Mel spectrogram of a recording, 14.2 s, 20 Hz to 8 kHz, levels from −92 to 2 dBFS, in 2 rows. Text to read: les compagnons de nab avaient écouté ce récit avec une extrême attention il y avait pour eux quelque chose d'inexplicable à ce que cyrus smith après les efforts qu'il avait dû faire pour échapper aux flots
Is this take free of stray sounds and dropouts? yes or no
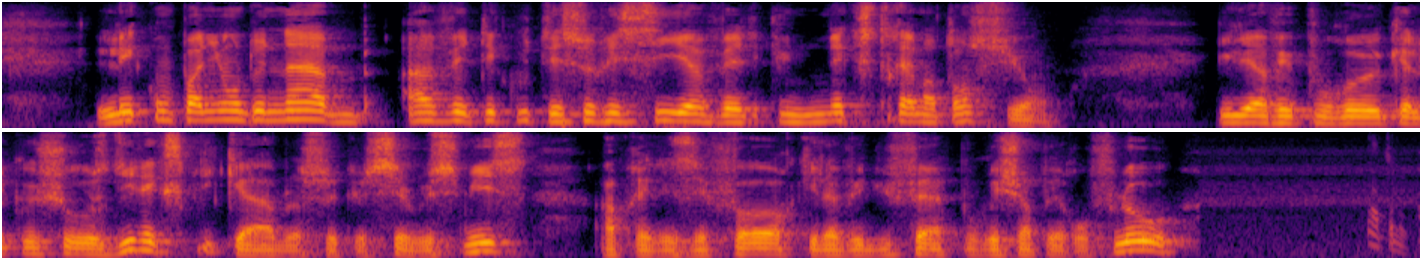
no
